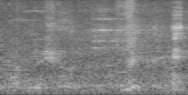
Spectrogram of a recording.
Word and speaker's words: Haudenosaunee: How do you spell it? H-A-U-D-E-N-O-S-A-U-N-E-E.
